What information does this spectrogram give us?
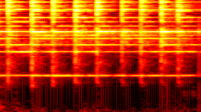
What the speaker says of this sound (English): Olivine does not like that bell.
